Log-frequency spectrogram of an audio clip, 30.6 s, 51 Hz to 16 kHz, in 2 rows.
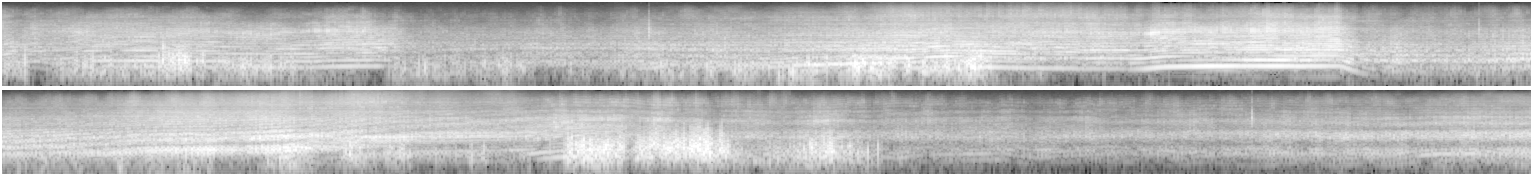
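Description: Radio-controlled Yak 54 aerobatic model plane flying overhead, its propeller engine repeatedly rising and falling in pitch and loudness through its manoeuvres, with several louder passes in the middle.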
